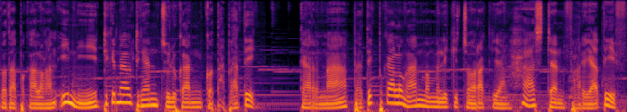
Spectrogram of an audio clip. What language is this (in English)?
Indonesian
